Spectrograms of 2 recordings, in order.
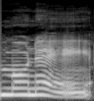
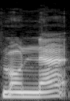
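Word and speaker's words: Monat: debbie for that but they're called monet i don't know if i'm pronouncing that right it's m-o-n-a-t i think i've heard it pronounced monette before it is hair care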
